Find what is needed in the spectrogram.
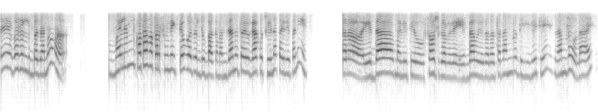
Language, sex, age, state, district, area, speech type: Nepali, female, 30-45, West Bengal, Jalpaiguri, urban, conversation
